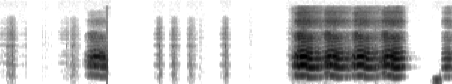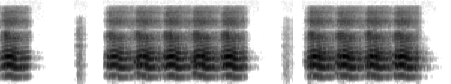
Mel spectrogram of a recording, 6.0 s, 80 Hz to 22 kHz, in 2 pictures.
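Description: VOCALOID5 synthesized singing voice playing back short vocal one-shot phrases: high-pitched, rapidly warbling notes in four quick runs separated by short gaps, after a brief blip under a second in.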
